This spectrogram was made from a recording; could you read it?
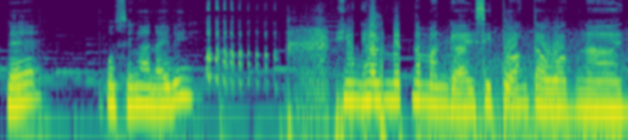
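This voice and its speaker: A young woman chatting through a casual product review as a vlogger, unhurried and full of pauses and fillers. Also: mid-range voice, steady tone, dark tone, soft background music.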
